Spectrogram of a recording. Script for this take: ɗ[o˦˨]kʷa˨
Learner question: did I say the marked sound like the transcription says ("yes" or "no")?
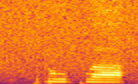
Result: no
